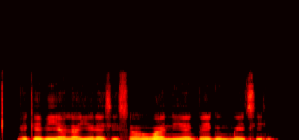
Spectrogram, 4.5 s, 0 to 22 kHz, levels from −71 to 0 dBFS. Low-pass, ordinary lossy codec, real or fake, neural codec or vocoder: 10.8 kHz; none; fake; vocoder, 48 kHz, 128 mel bands, Vocos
